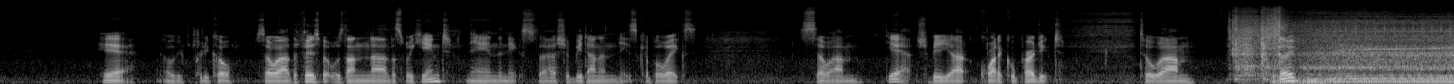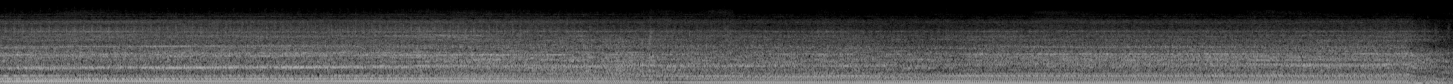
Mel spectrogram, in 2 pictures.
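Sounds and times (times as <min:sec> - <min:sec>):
car engine idling: 0:12.3 - 0:29.0.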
